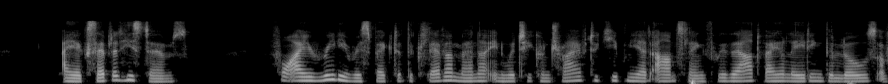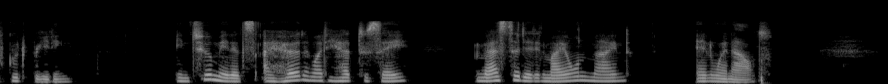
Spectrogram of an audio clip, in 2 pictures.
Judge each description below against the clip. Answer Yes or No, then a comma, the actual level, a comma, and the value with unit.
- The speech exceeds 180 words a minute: No, average, 160 wpm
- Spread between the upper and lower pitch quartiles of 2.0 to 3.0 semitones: Yes, average, 2.7 semitones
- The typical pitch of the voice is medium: Yes, medium, 155 Hz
